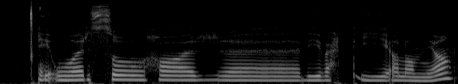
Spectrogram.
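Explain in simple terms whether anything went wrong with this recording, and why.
Nothing went wrong with this audio, so there is no problem to explain.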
